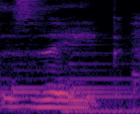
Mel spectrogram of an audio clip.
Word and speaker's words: Zeep: and the vendor is zape that's spelled z-e-e-p but it's pronounced zape and I have wanted to order from zape for a while but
